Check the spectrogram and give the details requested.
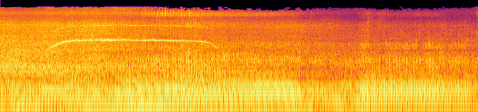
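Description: Engine of a classic Morgan open roadster pulling uphill, its note climbing slightly, then falling away a little before four seconds in and coming back about half a second later. A thin high whistle-like tone sounds for about two seconds near the start.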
